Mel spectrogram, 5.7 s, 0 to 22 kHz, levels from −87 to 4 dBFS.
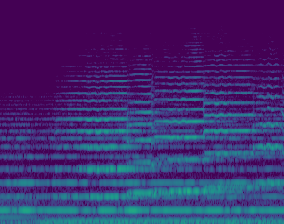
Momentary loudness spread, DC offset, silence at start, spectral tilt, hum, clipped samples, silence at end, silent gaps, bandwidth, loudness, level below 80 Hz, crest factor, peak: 9 LU; under 0.1%; 0 s; -4.5 dB/octave; none; under 0.1%; 0 s; none; 12.5 kHz; -36 LUFS; -46 dBFS; 16 dB; -22 dBFS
